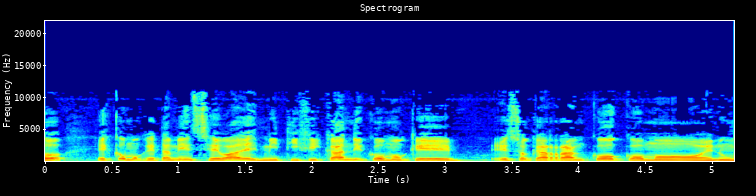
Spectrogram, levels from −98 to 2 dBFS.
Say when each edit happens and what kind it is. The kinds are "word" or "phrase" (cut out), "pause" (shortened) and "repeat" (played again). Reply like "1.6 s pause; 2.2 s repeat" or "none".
none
